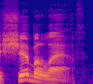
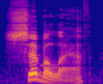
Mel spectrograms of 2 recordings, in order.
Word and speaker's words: Shibboleth: say to him then say Shibboleth and he would say Sybil F for he could not pronounce it right then they would take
